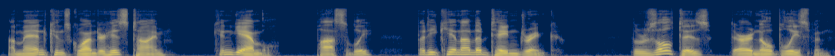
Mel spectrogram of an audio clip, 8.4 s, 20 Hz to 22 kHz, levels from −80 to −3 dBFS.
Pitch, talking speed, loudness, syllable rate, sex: 110 Hz, 150 wpm, -20 LUFS, 5.5 syllables/s, male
